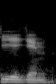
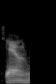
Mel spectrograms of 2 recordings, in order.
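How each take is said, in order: First: The name sounds like Keegan, with an ee vowel. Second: The name sounds like Cowan, with an ow vowel. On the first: This is how the bearer of the name says it. "he pronounces it like Keegan" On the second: This is how most people would read the name. "I say Cowan"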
